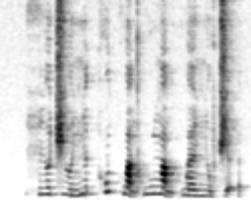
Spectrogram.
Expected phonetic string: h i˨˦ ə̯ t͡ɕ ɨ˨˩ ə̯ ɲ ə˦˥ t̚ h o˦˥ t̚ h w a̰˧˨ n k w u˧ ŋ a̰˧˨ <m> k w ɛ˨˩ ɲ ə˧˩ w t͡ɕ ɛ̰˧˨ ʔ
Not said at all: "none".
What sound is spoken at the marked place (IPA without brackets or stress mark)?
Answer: ŋ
